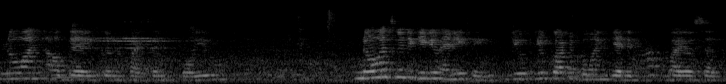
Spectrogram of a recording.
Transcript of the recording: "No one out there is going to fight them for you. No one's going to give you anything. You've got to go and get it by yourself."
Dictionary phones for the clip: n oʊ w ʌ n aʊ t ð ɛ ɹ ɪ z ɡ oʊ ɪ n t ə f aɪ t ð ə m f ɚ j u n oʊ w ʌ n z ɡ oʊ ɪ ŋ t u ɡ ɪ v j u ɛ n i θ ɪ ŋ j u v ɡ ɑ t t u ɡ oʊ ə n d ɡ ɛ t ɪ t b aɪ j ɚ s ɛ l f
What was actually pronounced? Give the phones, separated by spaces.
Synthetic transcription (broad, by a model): n oʊ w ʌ n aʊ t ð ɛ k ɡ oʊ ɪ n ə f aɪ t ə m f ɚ j u n oʊ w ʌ n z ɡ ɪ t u ɡ ɪ v j u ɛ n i t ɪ ŋ j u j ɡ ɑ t t u ɡ oʊ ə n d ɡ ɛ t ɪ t b aɪ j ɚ s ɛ l f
